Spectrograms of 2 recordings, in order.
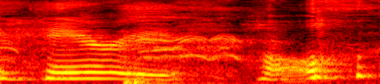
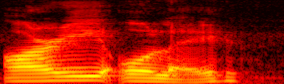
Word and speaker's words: Harry Hole: It's pronounced Ari Ole.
